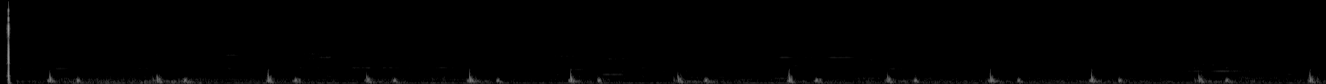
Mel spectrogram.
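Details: Soft, steady paired thumps at about 70 beats a minute over a low hum: a regular heartbeat, for relaxation and sleep.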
